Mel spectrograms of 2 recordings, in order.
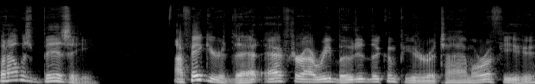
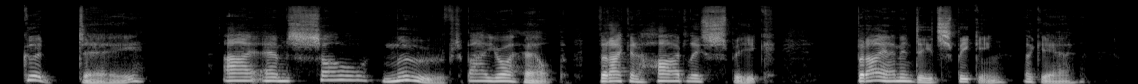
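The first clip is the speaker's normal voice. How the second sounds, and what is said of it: Sweet feminine English accent. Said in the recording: “speak to you with a sweet and feminine English accent.”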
